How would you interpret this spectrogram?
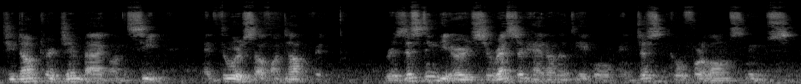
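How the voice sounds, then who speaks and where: Mellow-voiced man narrating in echoey room. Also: fairly low pitch, moderate pace. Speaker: reader, narrator. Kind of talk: scripted story narration read live. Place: live reading in an echoey indoor room. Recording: echoey room, distant mic, background noise.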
